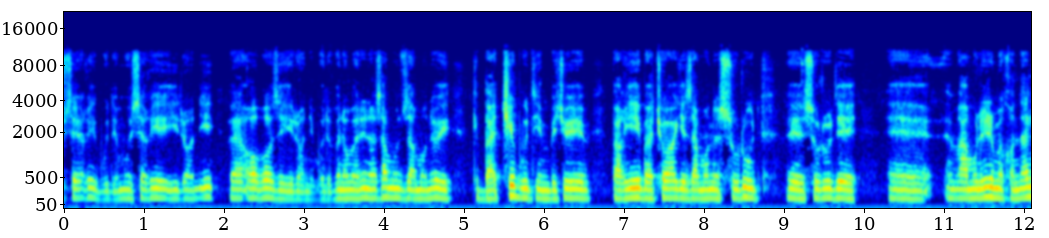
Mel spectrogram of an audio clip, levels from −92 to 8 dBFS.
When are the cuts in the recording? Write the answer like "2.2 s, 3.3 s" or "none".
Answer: 2.0 s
